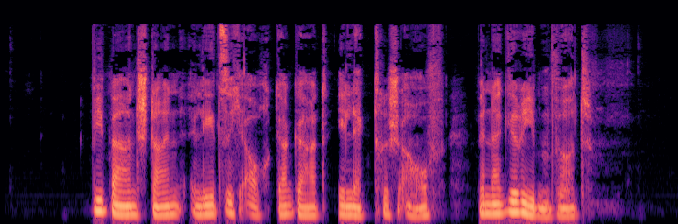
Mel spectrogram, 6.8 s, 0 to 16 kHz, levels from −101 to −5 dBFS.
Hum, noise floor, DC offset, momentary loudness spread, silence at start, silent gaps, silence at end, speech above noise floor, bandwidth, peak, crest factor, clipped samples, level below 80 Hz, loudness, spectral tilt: none; -84 dBFS; under 0.1%; 10 LU; 0.9 s; none; 0.85 s; 58 dB; 11.5 kHz; -8 dBFS; 20 dB; under 0.1%; -48 dBFS; -27 LUFS; -4.5 dB/octave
